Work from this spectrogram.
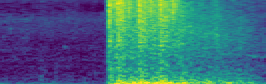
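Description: Gunfire erupts in the sci-fi shooter Mass Effect Legendary Edition after a quiet moment, a sudden loud burst of rapid shots that keeps rattling to the end.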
